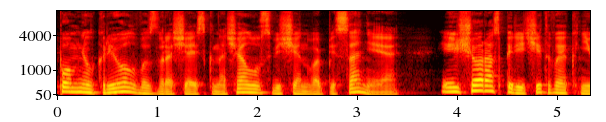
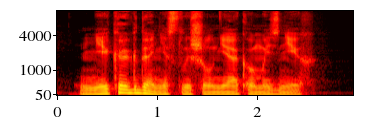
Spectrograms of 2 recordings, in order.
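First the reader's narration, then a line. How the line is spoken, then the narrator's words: Grumbled. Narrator (Russian): буркнул Креол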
